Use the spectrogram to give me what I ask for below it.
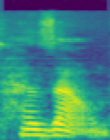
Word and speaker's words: hazon: So vision, the Hebrew word for that is hazon. Now, you all get on the Blue Letter Bible app and hear how it's pronounced because I might be making that up. It's pronounced hazon.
